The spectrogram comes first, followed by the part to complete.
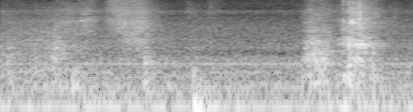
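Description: Faint handling sounds of objects being moved on a table and in a cardboard box: soft rubbing and rustling, with a soft thump about halfway through and a brief rustle near the end.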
